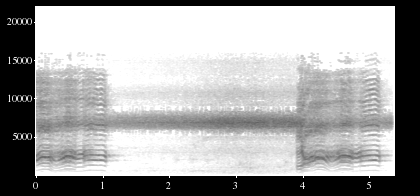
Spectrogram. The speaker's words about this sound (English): Like its neighbor, the spotted catbird, that's nearly a foot long and emerald green with white spots.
